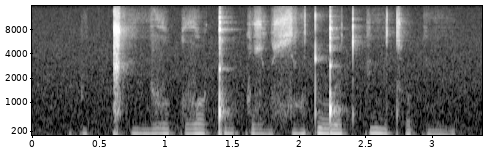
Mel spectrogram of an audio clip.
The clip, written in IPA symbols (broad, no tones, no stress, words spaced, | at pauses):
pi̤kǁʰi̤vuk voǃṳkzˤṳ sˤi̤t ŋ͡ǃøtkitʰʊk i̤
